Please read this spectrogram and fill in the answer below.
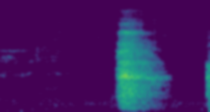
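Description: A single sigh: a breathy exhale about a second in that lasts about half a second and trails off.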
